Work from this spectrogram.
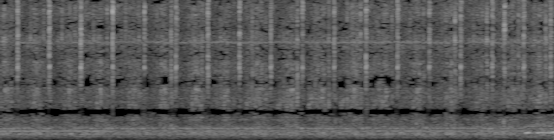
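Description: A sewing machine hums steadily at close range, stitching a liner into a baby gown, with a continuous motor whir and a rapid, even needle clatter throughout.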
